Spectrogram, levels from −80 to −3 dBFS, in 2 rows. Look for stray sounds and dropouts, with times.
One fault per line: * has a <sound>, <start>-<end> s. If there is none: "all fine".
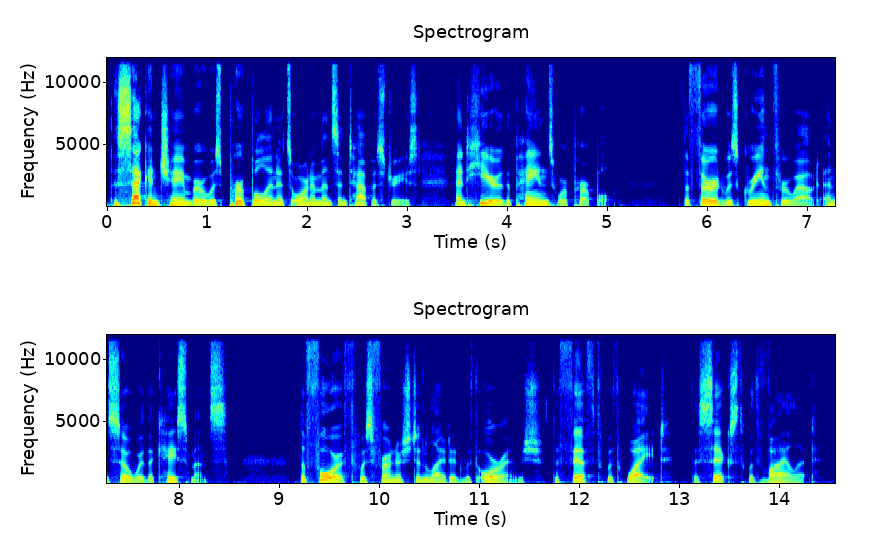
all fine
